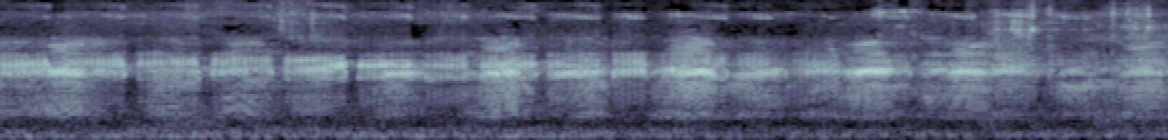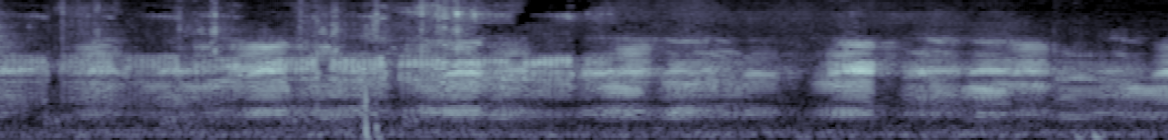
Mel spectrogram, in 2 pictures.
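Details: Numerous frogs in rainwater after monsoon rain, calling while mating; rhythmic buzzy croaks repeat about once a second in a dense chorus, with a steady higher ringing tone and a sharp click midway.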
